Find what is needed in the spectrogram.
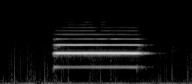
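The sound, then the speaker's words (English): A single steady electronic beep, the telephone time-announcement signal marking 11:41 and three quarters, lasting about a second. The pitch is fixed and bright with a buzzy edge, loud against silence, and no one speaks. “When you hear the signal, the time will be 11:41 and three quarters.”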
